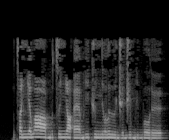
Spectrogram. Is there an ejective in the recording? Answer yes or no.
no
